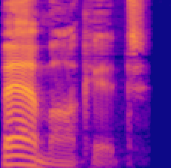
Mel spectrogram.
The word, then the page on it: bear market: British English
